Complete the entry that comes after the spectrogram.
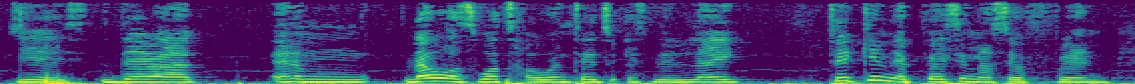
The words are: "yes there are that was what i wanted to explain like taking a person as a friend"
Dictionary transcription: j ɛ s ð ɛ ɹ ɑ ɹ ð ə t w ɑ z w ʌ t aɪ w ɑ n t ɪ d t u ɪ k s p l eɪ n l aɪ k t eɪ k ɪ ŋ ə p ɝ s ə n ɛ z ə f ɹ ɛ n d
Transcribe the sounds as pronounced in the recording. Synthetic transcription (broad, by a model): j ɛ s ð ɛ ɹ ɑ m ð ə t w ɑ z w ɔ t aɪ w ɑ n t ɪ d t u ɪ s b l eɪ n l aɪ k t eɪ k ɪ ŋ ə p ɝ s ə n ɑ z ə f ɹ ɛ n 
